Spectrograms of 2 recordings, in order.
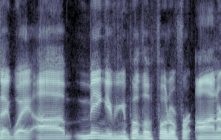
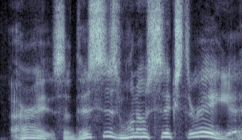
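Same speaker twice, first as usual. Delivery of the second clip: retold wary look-around; 3 semitones higher, 4 dB quieter, slower than usual. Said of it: "kinda looking around and kinda going".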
